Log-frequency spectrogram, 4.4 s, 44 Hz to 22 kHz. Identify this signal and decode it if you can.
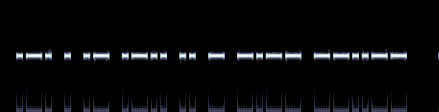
Morse code, heard as a keyed tone, about 25 wpm, 1000 Hz. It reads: REALITY,
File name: qotdfiles / 25wpm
